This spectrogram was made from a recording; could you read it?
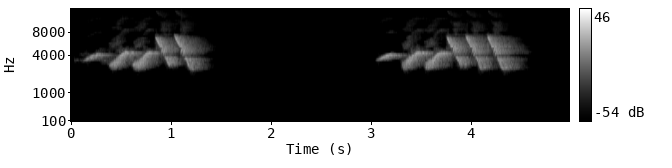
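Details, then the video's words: Double-collared seedeater singing the velox tui tui song style, used to stir fighting spirit in other birds: two high, fast phrases of rapid buzzy trilled notes, each about a second long, separated by silence. "Canto Coleiro velox tui tui para fibra"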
